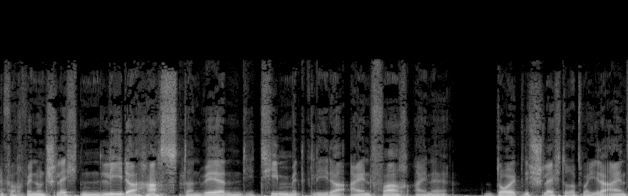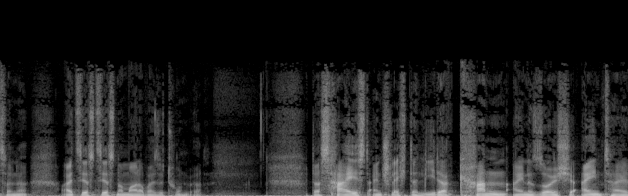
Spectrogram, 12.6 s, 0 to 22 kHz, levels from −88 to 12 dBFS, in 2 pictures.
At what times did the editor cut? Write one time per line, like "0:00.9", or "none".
0:05.8
0:07.2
